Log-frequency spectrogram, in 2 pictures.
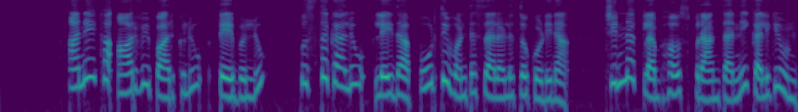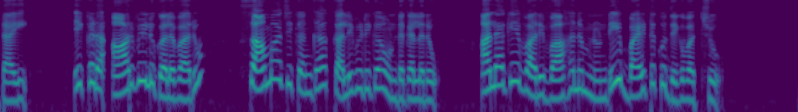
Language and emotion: Telugu, neutral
